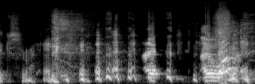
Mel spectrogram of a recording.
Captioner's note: laughing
